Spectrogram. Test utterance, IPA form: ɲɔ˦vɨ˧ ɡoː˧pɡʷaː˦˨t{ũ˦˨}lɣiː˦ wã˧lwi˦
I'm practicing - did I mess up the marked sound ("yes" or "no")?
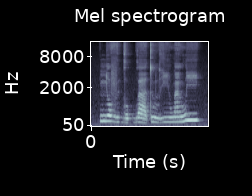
yes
